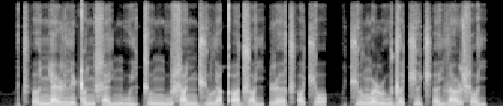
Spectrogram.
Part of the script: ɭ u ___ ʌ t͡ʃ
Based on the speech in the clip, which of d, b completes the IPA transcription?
d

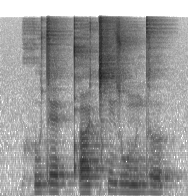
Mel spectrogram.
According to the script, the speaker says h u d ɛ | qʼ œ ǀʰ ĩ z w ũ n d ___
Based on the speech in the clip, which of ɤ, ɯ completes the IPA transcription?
ɤ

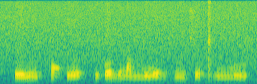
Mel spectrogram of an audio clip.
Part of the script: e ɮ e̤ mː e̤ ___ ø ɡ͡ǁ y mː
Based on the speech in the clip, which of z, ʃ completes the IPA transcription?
ʃ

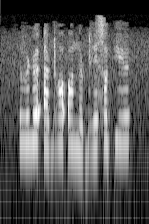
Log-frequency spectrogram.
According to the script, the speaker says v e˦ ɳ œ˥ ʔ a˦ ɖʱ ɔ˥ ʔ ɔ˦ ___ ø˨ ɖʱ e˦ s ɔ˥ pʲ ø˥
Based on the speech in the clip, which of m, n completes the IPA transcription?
n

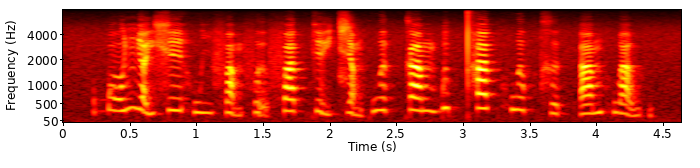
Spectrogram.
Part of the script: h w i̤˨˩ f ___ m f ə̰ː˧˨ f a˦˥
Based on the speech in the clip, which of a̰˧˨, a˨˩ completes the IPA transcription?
a̰˧˨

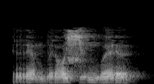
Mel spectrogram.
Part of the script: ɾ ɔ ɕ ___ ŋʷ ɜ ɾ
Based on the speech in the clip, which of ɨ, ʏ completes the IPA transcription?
ʏ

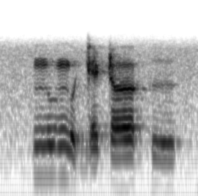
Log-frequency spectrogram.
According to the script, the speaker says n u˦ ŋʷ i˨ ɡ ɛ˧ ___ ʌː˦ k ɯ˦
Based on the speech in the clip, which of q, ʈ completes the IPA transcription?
ʈ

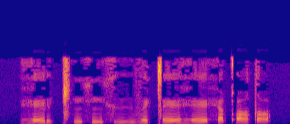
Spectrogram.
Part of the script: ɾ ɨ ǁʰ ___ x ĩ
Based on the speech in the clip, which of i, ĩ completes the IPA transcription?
ĩ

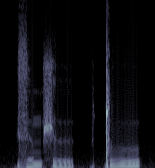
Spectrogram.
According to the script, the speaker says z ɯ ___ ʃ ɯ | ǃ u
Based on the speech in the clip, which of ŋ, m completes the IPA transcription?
m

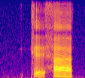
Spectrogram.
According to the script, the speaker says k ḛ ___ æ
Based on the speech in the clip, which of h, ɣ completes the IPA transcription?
h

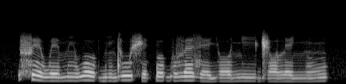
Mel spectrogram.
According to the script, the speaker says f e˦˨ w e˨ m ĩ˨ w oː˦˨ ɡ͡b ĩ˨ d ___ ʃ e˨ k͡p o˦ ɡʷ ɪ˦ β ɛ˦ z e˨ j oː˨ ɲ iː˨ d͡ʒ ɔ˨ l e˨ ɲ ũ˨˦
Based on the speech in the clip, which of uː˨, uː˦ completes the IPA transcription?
uː˦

